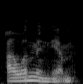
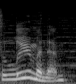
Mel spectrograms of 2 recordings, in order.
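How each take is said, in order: First: It is said the British way, five syllables. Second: It is said the American way, four syllables. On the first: This is the form the speaker uses. The speaker calls it right. "It is aluminium" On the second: This is the form Americans use when they correct people. The speaker calls it wrong. "Oh, it's aluminum"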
